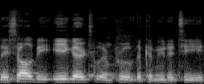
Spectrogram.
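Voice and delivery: ordinary talk

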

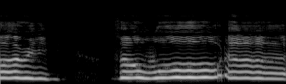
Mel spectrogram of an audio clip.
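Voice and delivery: frantic woman's shriek, very high and loud. Retelling her uncle's campfire story, the speaker voices a woman in it: imitating a woman's voice. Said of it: "doing this woman's voice".

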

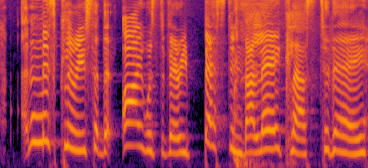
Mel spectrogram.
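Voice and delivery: put-on high-pitched posh little British girl voice. Asked for a character from the uk, the speaker performs a posh little girl voice. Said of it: "I did a posh little girl that was".

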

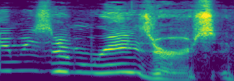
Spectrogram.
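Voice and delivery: put-on very high little kid, eighth grader voice. Retelling asking dad to get something from the store, in a little eighth grader voice. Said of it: "my little eighth grader voice".

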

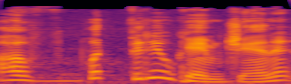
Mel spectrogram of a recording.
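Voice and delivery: loud, swooping TV weatherman voice. Acting out a weatherman asking which video game: imitating a weatherman. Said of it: "the weatherman's gonna be like".

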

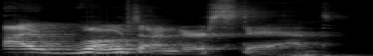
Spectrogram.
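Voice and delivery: sulky, cross, petulant, angry delivery. Discussing a character's line with co-hosts: imitating Sasuke's petulant anger. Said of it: "it was like a petulant, angry voice".

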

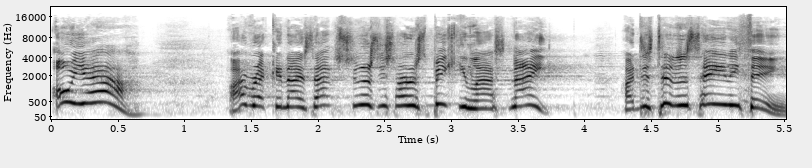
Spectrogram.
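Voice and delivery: mock eager, bubbly, very high and swooping delivery. Retelling how a woman next to the speaker agreed: imitating an enthusiastic woman. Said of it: "she puts her hand up like this enthusiastically".

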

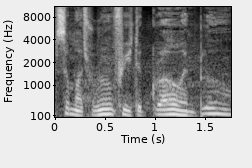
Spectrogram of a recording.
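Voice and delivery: put-on seductive voice. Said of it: "Picture Jeff talking like that".

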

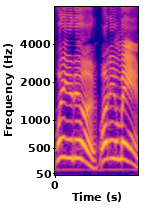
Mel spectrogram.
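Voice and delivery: very high, loud, quick, fun voice, words rattled off. Describing a movie spirit who points a lot, Ghost of Christmas Future fun voice. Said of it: "he's got a fun voice".

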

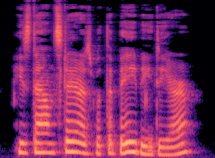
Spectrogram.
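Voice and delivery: plain

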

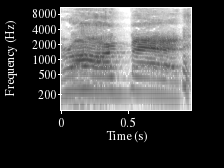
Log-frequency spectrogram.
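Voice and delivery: screaming at full volume. Imagining what he would have screamed about the bet, screamed. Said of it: "if he would have screamed it".

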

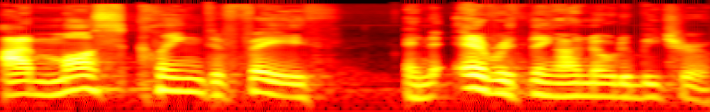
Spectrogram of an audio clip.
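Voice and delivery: slow, measured, deliberate word-by-word reading. The speaker reads a passage aloud to listeners, as told: slow reading. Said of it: "Now read that slow".

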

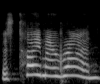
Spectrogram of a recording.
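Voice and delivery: very high, loud, shrill, squeaky mouse voice. Reading a children's book aloud, speaker voices a mouse in a random mouse voice. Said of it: "That was my random mouse voice".

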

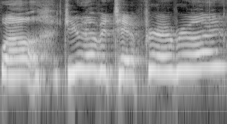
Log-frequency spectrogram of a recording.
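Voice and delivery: very high voice, yawned through mid-yawn. Late at night, asking the other speaker a question while yawning. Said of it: "Sorry, I'm yawning".

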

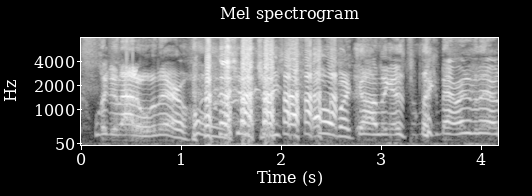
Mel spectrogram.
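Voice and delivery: excited shouting. Speaker retells pointing out sights to someone who cannot turn his head, retelling an excited yell. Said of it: "and I'm yelling".

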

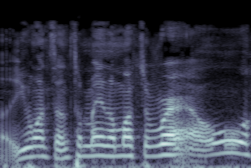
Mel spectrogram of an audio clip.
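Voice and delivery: poorly done Staten Island accent. Mimicking how people talk on Staten Island, bad Staten Island accent. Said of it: "You need to work on your accent".

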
